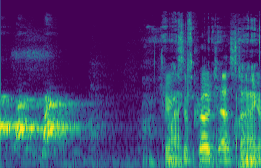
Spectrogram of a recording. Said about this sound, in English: I'm going to kill that dog.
